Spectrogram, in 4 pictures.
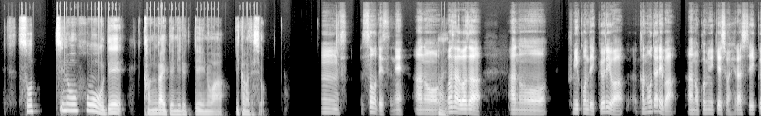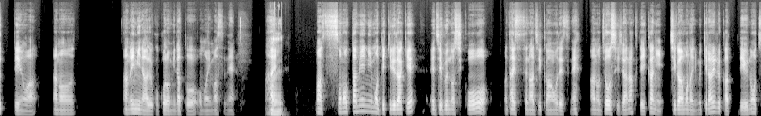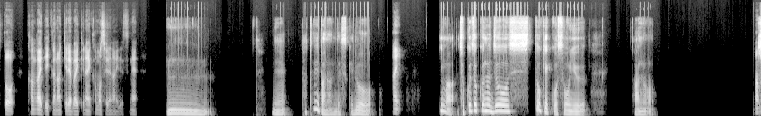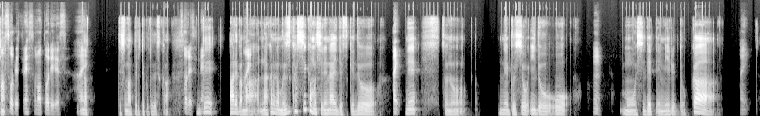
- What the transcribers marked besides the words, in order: distorted speech
- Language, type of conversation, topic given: Japanese, advice, 自分の内なる否定的な声（自己批判）が強くてつらいとき、どう向き合えばよいですか？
